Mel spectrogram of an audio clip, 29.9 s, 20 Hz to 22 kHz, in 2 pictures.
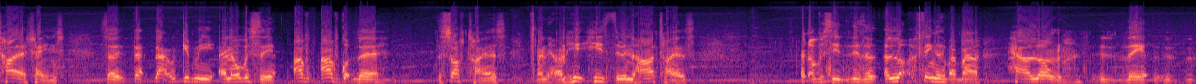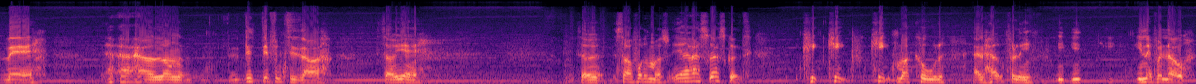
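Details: Aphasia in a man after a major stroke in August 2013; he records gaming commentary as speech practice to improve it.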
